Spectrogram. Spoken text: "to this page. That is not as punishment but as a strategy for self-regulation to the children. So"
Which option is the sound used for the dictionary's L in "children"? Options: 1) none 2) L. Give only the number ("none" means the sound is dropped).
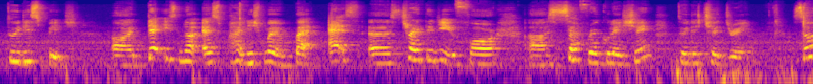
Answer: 1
